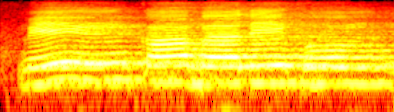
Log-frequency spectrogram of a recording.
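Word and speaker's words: مِنْ قَبْلِكُمْ: Min qablikum, nun mati bersemu dengan qaf, dibaca ikhfa.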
